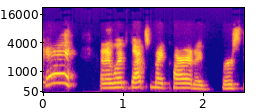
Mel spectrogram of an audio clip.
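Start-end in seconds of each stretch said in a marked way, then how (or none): 0.0-0.4 very high, held "hey" back; high answering greeting. Retold or imitated. Comic to fans outside the club, high-pitched greeting. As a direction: return the cheer in a squeaky high voice. Imitates own reply to fans.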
